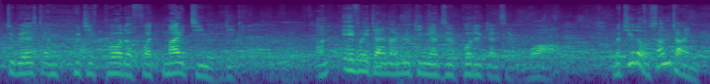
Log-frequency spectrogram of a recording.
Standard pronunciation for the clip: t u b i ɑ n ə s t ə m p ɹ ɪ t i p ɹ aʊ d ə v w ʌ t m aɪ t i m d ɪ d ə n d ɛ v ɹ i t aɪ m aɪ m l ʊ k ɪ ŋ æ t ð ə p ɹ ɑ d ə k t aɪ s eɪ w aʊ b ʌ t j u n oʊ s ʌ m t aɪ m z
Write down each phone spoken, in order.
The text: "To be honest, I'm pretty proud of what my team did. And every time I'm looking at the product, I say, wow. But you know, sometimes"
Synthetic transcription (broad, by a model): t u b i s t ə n p ɹ ɪ t i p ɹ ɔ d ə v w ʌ t m aɪ t i m d ɪ d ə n ɛ v ɹ i t aɪ m aɪ m l ʊ k ɪ ŋ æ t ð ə p ɹ ɑ d ə k t aɪ s eɪ w aʊ b ʌ t j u n oʊ s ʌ m t aɪ m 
